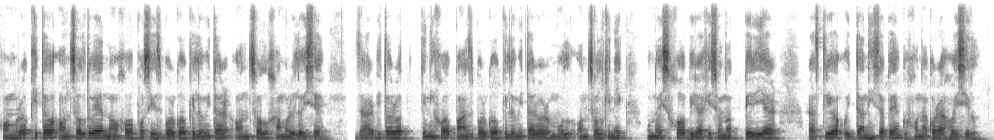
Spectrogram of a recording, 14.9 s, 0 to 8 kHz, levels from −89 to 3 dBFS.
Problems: background sounds at intervals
